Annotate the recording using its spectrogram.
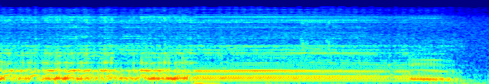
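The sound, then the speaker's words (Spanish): A person makes a long, low, droning grunt in imitation of a hippopotamus, one sustained rumbling call lasting a couple of seconds, fairly loud. “¿Un hipopótamo? Sí.”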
